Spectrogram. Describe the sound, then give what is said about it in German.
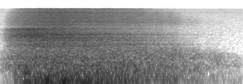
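A slow, deep breath: a soft, airy rush that swells and then fades over about two seconds, heard alone and quiet. “Atme tief ein und aus.”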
